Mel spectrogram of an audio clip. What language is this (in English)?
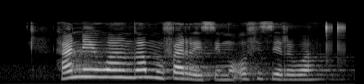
Venda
